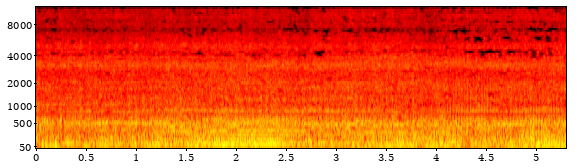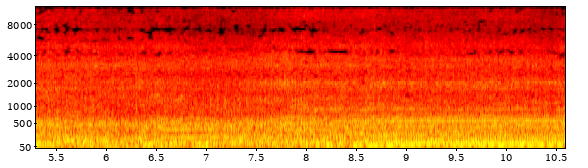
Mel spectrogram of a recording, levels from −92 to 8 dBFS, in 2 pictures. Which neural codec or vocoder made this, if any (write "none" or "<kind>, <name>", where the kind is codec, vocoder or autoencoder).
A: none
